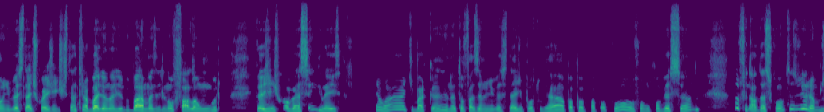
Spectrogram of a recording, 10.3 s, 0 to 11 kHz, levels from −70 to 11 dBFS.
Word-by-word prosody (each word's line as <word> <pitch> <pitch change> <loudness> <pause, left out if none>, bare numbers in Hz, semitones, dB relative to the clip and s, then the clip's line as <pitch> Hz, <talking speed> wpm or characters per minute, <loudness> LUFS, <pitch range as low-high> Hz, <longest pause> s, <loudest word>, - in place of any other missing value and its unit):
Universidade 150 -1 +2
com - - -2
a - - +4
gente 155 +5 -6
que - - -6
está 255 - -3
trabalhando 195 -2 +6
ali 190 0 -3
no 230 - -14
bar, 160 -3 +10
mas 195 +1 -2
ele 215 0 -11
não 220 +1 -2
fala 185 - +4
húngaro, 195 +6 -5 0.4
então - - +2
a - - +7
gente 205 +3 -3
conversa 200 0 +1
em - - -13
inglês". 195 -7 -2 0.4
Eu: 250 -5 -2
"Ah, 310 +5 -3
que 230 - -17
bacana, 220 +1 -2
eu - - -1
estou 185 - -4
fazendo 180 0 -2
Universidade 165 -1 -3
em - - -15
Portugal, 165 +9 -1
pa-pa-pa-po-po", 215 - -4
fomos 195 0 -10
conversando, 215 +6 -2 0.4
no 455 - +1
final - - -1
das 200 -3 0
contas 270 - -4
viramos 245 - +1
200 Hz, 225 wpm, -23 LUFS, 175-230 Hz, 0.4 s, bar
